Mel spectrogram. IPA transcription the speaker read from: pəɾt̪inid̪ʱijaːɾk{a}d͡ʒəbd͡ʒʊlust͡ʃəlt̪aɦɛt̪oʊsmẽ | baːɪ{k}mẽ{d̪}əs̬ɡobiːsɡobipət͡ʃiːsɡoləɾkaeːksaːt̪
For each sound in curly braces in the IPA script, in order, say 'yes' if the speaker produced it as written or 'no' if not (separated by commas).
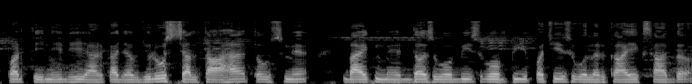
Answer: yes, yes, yes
